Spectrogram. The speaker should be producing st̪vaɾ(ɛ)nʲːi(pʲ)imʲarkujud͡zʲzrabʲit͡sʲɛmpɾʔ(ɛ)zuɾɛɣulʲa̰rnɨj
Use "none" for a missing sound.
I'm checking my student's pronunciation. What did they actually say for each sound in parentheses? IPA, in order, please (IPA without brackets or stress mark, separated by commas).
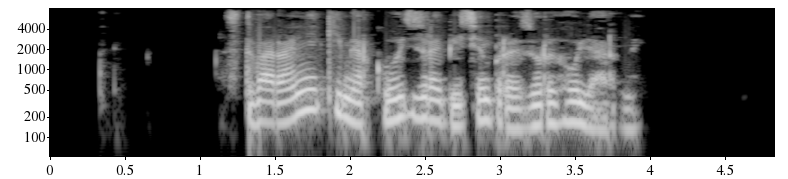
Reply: a, kʲ, ɛ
